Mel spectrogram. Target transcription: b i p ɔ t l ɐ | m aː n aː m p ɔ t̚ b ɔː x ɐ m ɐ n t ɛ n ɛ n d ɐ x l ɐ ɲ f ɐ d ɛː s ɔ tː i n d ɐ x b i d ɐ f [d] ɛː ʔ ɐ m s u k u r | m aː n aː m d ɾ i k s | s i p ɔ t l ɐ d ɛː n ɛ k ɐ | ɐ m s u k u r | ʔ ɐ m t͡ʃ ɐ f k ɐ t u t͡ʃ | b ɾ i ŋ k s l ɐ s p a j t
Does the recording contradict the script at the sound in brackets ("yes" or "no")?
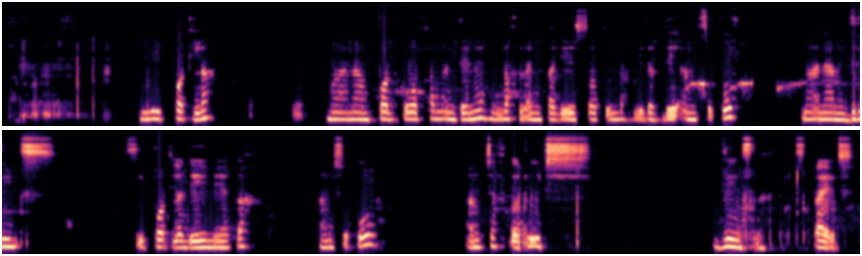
no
